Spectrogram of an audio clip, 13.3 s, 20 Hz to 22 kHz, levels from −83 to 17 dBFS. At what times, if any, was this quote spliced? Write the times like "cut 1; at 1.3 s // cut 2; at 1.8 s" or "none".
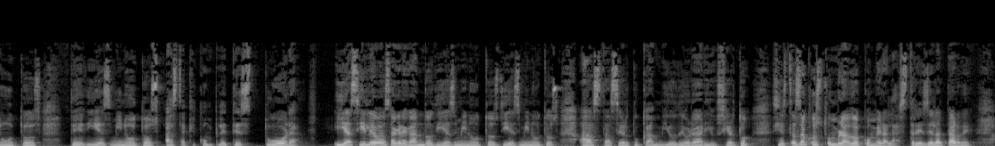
cut 1; at 4.4 s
